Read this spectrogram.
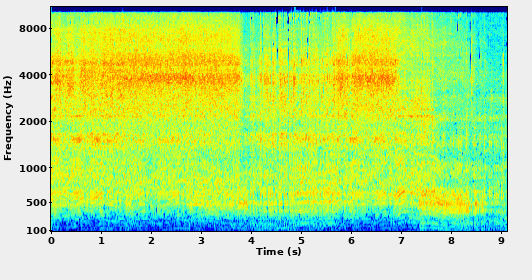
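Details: Peugeot Speedfight two-stroke scooter: buzzy engine rising and falling with throttle, rattly scraping clatter riding on it; strange engine noise, cause unclear.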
